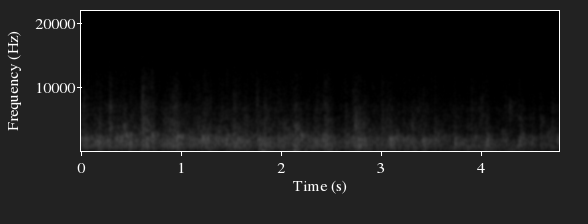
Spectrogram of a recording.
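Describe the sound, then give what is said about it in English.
Steady applause from a crowd, a dense wash of overlapping claps that holds at an even, fairly loud level for about five seconds without pause. “A round of applause.”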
